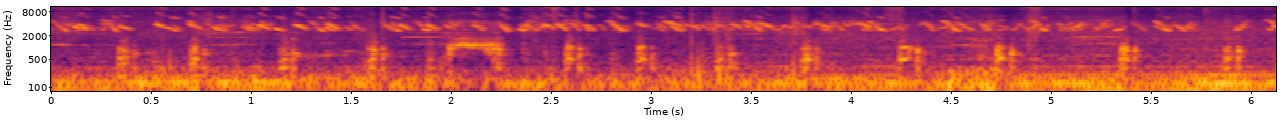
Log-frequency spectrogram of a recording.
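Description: Hens clucking steadily with chicks peeping, a busy flock of brooding mother hens and new chicks on a farm, continuous and fairly close with a low background hum throughout.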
